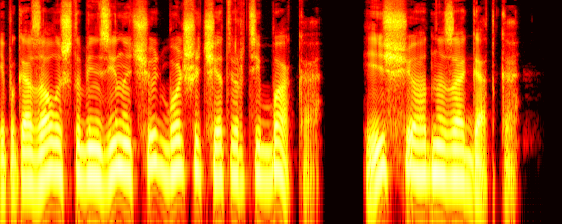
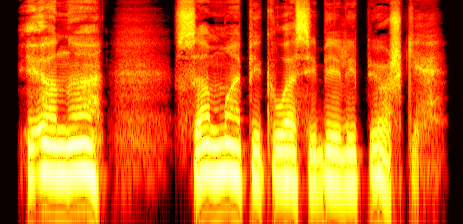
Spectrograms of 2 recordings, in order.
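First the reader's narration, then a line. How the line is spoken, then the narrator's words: Hoarse rasp. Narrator (Russian): прохрипел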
